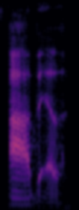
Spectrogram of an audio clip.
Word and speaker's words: Abel: Hey guys, Abel speaking here. Well, actually, if you want to be precise with the pronunciation of my name, it's Abel.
